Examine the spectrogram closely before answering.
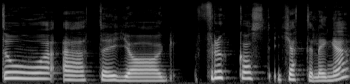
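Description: This woman's voice sits at a medium pitch and carries lively intonation. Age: 30s. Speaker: entrepreneur and author. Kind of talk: casual interview. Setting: remote call.

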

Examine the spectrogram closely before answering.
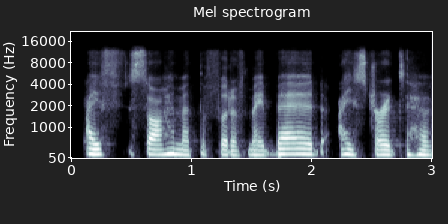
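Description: A woman with an American accent speaks at a moderate pace in a very deep, low pitch. The sound is dry and close, with no echo. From US Northeast, Boston. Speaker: psychic medium. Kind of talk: interview.

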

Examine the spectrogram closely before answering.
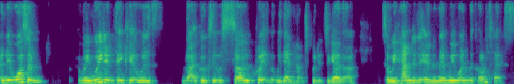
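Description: Here a woman talks with an English accent. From UK. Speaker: crime fiction author. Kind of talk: interview.

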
